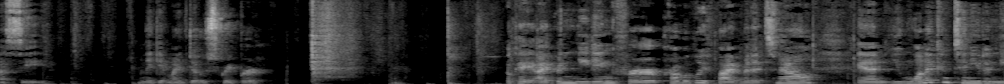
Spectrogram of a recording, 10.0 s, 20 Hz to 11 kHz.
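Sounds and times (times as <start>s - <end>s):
hands kneading dough: 0.0s - 2.1s, 3.7s - 10.0s.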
